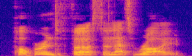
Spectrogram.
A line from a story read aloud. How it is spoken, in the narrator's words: Brock called out with exaggerated cheerfulness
